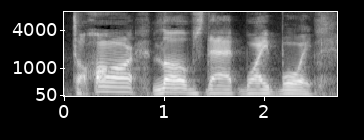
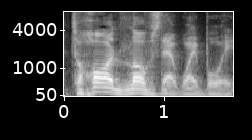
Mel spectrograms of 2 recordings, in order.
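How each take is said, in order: First: It is said with strong, heavier emphasis. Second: It is said with plain, ordinary emphasis.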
